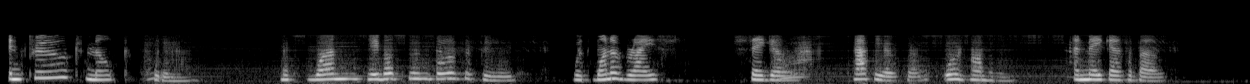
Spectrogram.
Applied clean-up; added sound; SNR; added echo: neural separator model SepFormer DNS4.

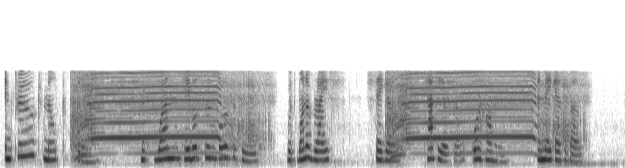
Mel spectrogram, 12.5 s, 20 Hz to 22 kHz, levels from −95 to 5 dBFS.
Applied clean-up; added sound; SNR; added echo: none; Domestic sounds, home sounds; 3 dB; none.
